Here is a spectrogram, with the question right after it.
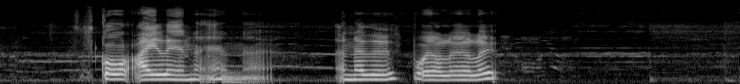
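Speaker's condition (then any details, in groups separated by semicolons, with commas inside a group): Cerebral palsy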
